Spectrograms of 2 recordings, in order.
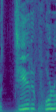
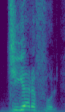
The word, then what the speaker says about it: cheerful: अब इसको चीरफुल पढ़ देंगे, गलत हो जाएगा। देखिए यहां पे CHEER इसको क्या पढ़ेंगे? चीयर। FUL से फुल, चीयरफुल। तो डबल ई के यदि बाद अगर आर रहता है तो ईय उच्चारण होता है, ईयर। ठीक है ना? तो आर, चीयर, चीयर। ठीक है ना? तो चीयरफुल।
